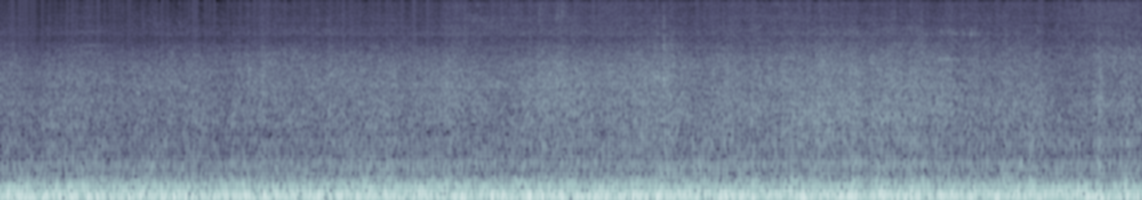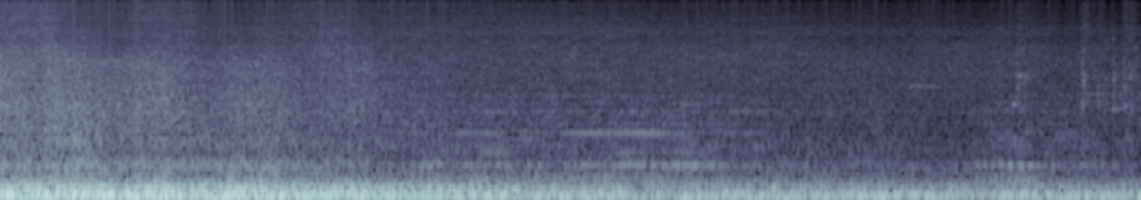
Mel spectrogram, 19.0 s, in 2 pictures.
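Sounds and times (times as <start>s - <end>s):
wind buffeting microphone: 0.0s - 13.2s
train wheels rumbling on rails: 0.0s - 19.0s.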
